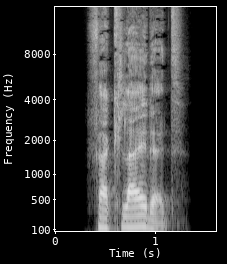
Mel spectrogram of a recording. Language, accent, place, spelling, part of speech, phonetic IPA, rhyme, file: German, Germany, Berlin, verkleidet, adjective / verb, [fɛɐ̯ˈklaɪ̯dət], -aɪ̯dət, De-verkleidet.ogg
- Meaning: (verb) 1. past participle of verkleiden 2. inflection of verkleiden: third-person singular present 3. inflection of verkleiden: second-person plural present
